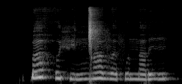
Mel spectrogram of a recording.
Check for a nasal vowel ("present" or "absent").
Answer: absent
